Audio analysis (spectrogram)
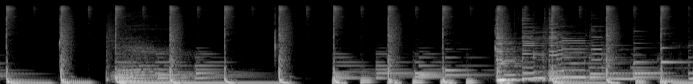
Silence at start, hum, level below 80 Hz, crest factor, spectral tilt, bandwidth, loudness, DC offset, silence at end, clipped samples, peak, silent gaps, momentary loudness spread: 0 s; none; -28 dBFS; 20 dB; -6.5 dB/octave; 17 kHz; -23 LUFS; under 0.1%; 0 s; under 0.1%; -2 dBFS; none; 10 LU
